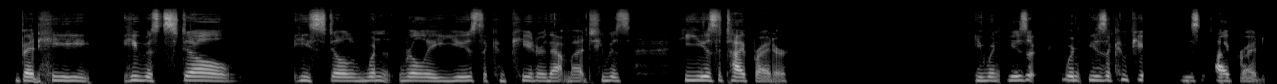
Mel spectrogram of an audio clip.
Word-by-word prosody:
but 170 0 +2
he 175 -4 -5 0.3
he 195 +5 -2
would 185 -2 -3
s 160 - +3
still 175 -5 +5 0.6
he 180 +1 -6
still 170 0 +5
wouldn't 175 +1 -6
really 170 -2 -2
use 170 +2 -2
the 155 - -3
computer 170 +2 -8
that 160 -1 -4
much, 155 0 -6
he - - -9
was 175 -3 -2 0.5
he 200 - -6
used 190 -3 +5
a 195 - -5
typewriter. 165 - 0 1.9
He 175 - -5
wouldn't 175 -1 -7
use 190 +2 +1
it - - -3 0.3
wouldn't 190 -3 -3
use 195 -1 +2
a 195 - -4
compu 220 +2 -6 0.4
use 170 -2 +3
a 170 - -1
typewrite 160 -1 -4
175 Hz, 150 wpm, -27 LUFS, 165-185 Hz, 1.9 s, still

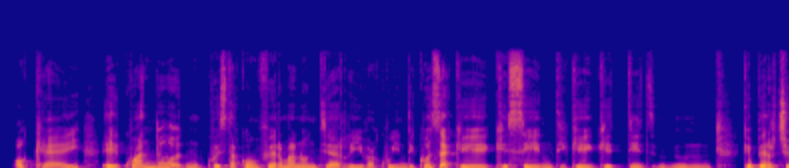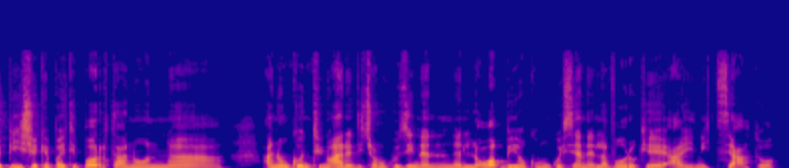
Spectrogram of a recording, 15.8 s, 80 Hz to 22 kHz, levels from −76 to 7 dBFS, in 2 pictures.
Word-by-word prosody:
Okay, 210 - -2 0.2
e 250 0 +2
quando, 270 +8 +1 0.2
mhmm, 220 +1 -6
questa 245 +1 -1
conferma 220 0 +1
non 205 -2 0
ti 200 0 0
arriva 180 -2 -2
quindi, 175 -3 -5
cos'è 280 - +3
che 175 -3 -1
che 205 +3 -2
senti 180 -4 -1
che 180 -2 -1
che 205 +1 -3
ti 215 -2 -3
z - - -18
mhmm, 185 -3 -7 0.3
che 230 -1 +5
percepisce, 235 +3 +3
che 215 -2 0
poi 225 +1 +4
ti 230 -2 -4
porta 200 0 +4
a 195 - +2
non 190 0 -2
a 170 +1 -3
non 225 +2 +4
continuare, 215 -3 +3
diciamo 200 +4 -4
così, 195 +3 -2
nel 175 -4 0 0.2
nell'hobby 180 +3 +3
o 180 - -2
comunque 190 0 -4
sia 200 +3 -2
nel 175 -3 -3
lavoro 190 +3 0
che 185 -3 -1
hai 190 0 -2
iniziato? 165 - -3
195 Hz, 160 wpm, -22 LUFS, 180-220 Hz, 0.3 s, che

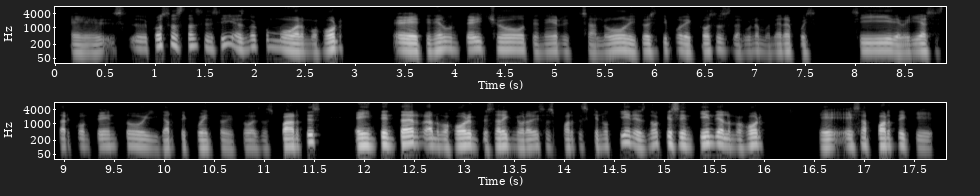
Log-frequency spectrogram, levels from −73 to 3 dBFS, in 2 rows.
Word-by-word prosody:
Eh, 95 +1 -8
s 115 - -14 0.2
cosas 170 0 -1
tan 170 0 -3
sencillas, 145 - -6
¿no?, 155 - -5
como 140 -7 0
a 105 - +4
lo - - -2
mejor, 100 -1 +2 0.5
eh, 115 -2 +6
tener 115 +3 -3
un 130 -2 -4
techo, 125 0 -1
tener 105 0 -8
salud 105 +5 -2
y 100 - -3
todo 110 - -2
ese 100 -2 -7
tipo 115 +2 -10
de 100 -2 -1
cosas, 110 +1 -7
de - - -14
alguna 100 +2 -14
manera, 100 +2 -7
pues, 95 -5 -14 0.3
sí 115 0 -2
deberías 105 +1 -2
estar 115 +4 -6
contento 115 0 -5
y 100 - -11
darte 105 +2 -7
cuenta 105 -1 -6
de 90 -2 -11
todas 105 -2 -8
esas 100 -1 -20
partes, 120 +10 +4 0.3
eh, 125 - +7
intentar, 135 +4 +7
a 120 - +6
lo 115 - -6
mejor, 115 +3 +6
empezar 120 0 0
a - - +7
ignorar 110 -1 -3
esas 115 -2 -8
partes 110 0 -9
que 120 - -8
no 115 0 -9
tienes, 125 -11 0
¿no? 135 +3 -2
Que 145 - +3
se 135 - +2
entiende, 140 +5 +3
a 140 - +8
lo 120 - -2
mejor, 125 +5 +2 0.5
eh, 110 +1 0
esa 120 +1 -2
parte 125 0 +2
que 100 -2 -11
115 Hz, 205 wpm, -23 LUFS, 105-125 Hz, 0.5 s, a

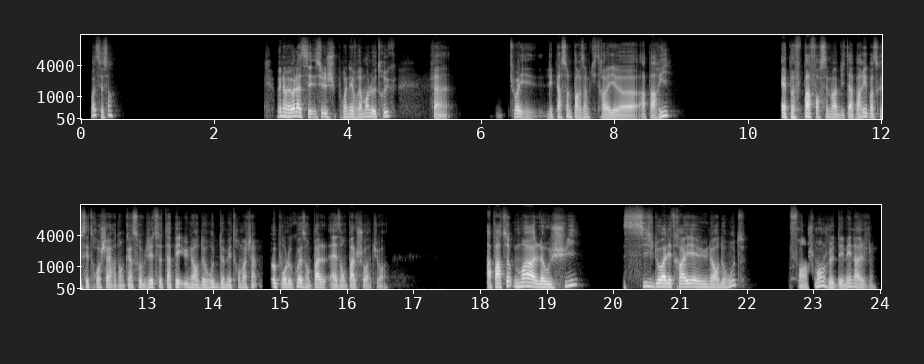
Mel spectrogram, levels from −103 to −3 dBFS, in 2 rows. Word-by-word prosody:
Ouais, - - 0
c'est - - -6
ça. 205 -2 -8 2.5
Oui, 165 - +1
non, 170 - +4
mais, 150 - +5
voilà. 170 +2 +7
C'est 130 -3 -3
c'est 145 +3 -2
je 110 - -7
prenais 130 +2 -2
vraiment 125 +3 -1
le 140 -3 +2
truc. 165 +6 -5 0.5
Enfin, 105 -4 -2 0.9
tu - - -17
vois, 140 - +3
il 115 - -7
y - - -20
a - - -23 0.2
les 115 - -7
personnes, 120 +5 -3
par - - 0
exemple, 120 0 -6
qui - - -17
travaillent, 110 0 -1
heu, 100 - 0
à 95 0 -1
Paris 165 - -1 1.6
elles - - +6
peuvent - - -3
pas - - +7
forcément 125 -2 -3
habiter 105 -1 -1
à 110 - +2
Paris 145 +8 0
parce 130 -5 -3
que - - -7
c'est 105 - -4
trop 120 - -4
cher 115 -4 -2
donc 100 +1 -7
elles 105 - -1
sont 125 - -4
obligées 130 +4 0
de - - -14
se 130 - -3
taper 125 +3 0
1 125 -3 -4
heure 110 -2 +1
de 110 - -3
route, 130 +4 -2
de 120 - -2
métro, 110 +3 -5
machin. 120 +2 -5 0.2
Eux, 145 - +2
pour 120 -4 0
le 110 - -1
coup, 150 - +1
elles 135 -5 +1
ont 105 - -5
pas 115 - +3
l 115 - -3
elles 105 -2 -2
ont 105 - -4
pas - - +2
le - - -8
choix. - - -5
Tu - - -13
vois? - - -10 1.5
À - - +2
partir 140 +7 +5
moi, 160 +1 +7
là 130 -2 +5
où 125 - +4
je 115 - -3
suis, 210 +6 -4 0.6
si 165 0 -5
je 150 - -5
dois 145 0 +9
aller 145 0 +5
travailler 140 0 +4
à 140 - +5
1 125 -1 0
heure 120 - +3
de 115 - -3
route. 195 - -6 0.7
Franchement, 110 - -3
je 140 - -2
déménage. 105 -3 -2
125 Hz, 225 wpm, -25 LUFS, 110-145 Hz, 2.5 s, dois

